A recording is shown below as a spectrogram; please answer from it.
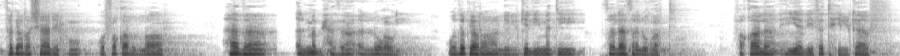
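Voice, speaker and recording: A man gives a classical grammar lesson, slowly working through a text and stretching quoted words for emphasis. His voice is dark and mellow. The recording is dull and muffled, with long reverb from a hall. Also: mid-range voice, steady tone. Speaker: teacher explaining a grammar text.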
